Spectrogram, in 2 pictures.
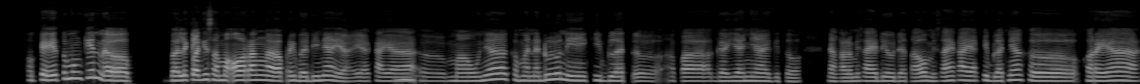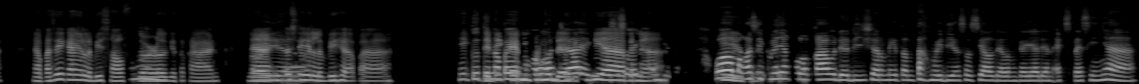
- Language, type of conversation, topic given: Indonesian, podcast, Gimana peran media sosial dalam gaya dan ekspresimu?
- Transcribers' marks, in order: in English: "soft girl"; tapping; in English: "di-share"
